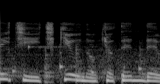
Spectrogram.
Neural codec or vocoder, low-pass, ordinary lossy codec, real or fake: none; 7.2 kHz; none; real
